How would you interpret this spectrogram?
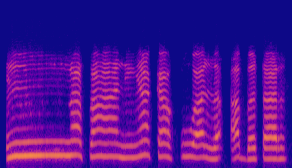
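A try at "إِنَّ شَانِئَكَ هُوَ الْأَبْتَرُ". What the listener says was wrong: আচ্ছা, এটা এটা সা বলছেন কেন? এটা সা কি কোন দিক থেকে আপনি সা বলছেন এটা? বেলাল ভাই ও সা বললেন, আরো এক দুজন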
